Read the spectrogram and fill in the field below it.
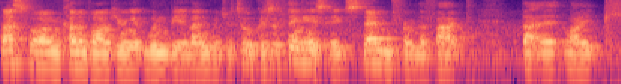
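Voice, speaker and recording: With a Southeast English accent, a man talks at a medium pitch in a monotone, flat intonation, amid noticeable background noise and audible room echo. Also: moderate pace. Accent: Southeast England. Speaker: podcast co-host. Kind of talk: casual chat. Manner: halting.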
